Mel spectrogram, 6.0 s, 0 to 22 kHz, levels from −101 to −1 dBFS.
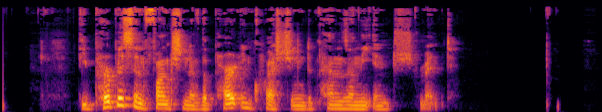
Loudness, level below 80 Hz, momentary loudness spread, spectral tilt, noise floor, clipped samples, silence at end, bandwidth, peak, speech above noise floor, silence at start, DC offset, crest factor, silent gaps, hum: -20 LUFS; -64 dBFS; 16 LU; -3.5 dB/octave; -89 dBFS; under 0.1%; 0.55 s; 17 kHz; -2 dBFS; 69 dB; 0.8 s; under 0.1%; 20 dB; none; none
